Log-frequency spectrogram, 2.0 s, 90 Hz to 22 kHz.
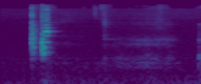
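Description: A short, faint electronic beep from the ToolkitRC M6DAC charger about half a second in, as the button press confirms the start of a LiPo charge.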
